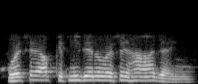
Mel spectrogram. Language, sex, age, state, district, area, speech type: Urdu, male, 18-30, Uttar Pradesh, Lucknow, urban, conversation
